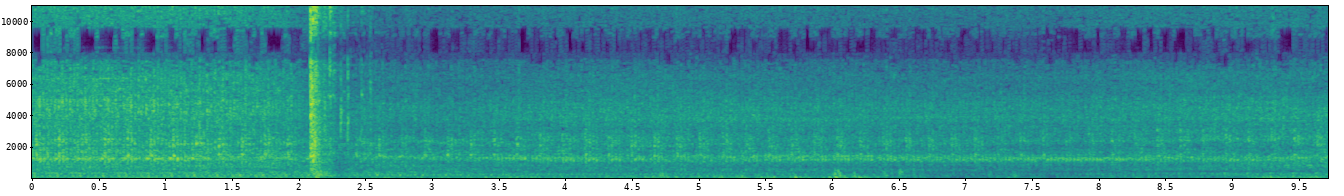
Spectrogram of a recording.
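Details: 2010 Dodge Ram 5500 turbo diesel, whose only concern is a slow, rough start: after a brief blip it settles into a steady, low idle clatter with no knocks or odd noises. It sounds healthy.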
